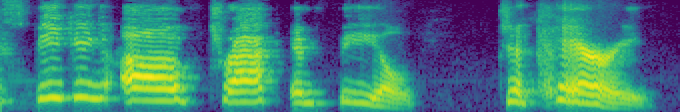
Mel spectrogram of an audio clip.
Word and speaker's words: Sha'Carri: Sha'Carri, Sha'Carri, and I forget, there was like 4 different pronunciations, but it is Sha'Carri.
